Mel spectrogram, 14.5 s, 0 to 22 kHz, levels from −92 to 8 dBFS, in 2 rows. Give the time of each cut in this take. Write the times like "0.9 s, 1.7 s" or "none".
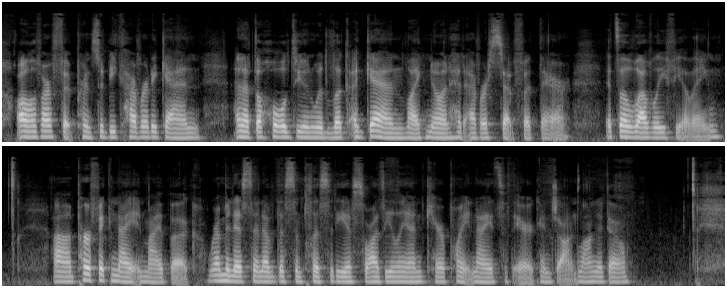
7.7 s, 13.0 s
